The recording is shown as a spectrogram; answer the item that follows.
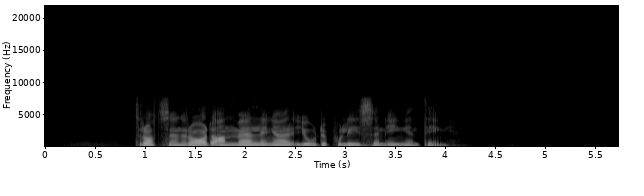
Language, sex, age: Swedish, female, 32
